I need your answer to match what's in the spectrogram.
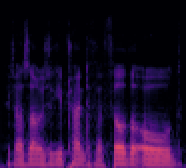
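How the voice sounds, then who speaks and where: A man's voice: medium pitch, little pitch movement, fast talker, warm tone, smooth. A young man reading Bible verses aloud and breaking off to comment casually on them. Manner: reads scripture aloud, stops to comment casually.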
